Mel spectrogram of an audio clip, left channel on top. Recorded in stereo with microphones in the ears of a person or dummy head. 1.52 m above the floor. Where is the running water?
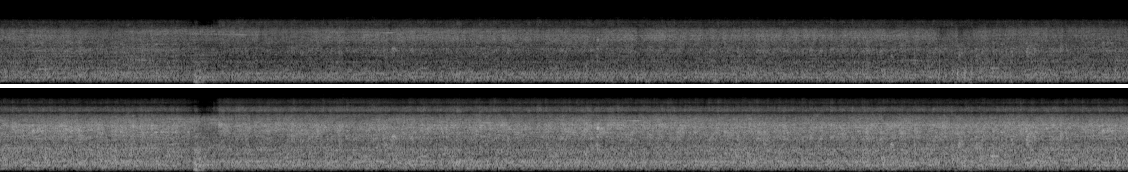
35° right (ahead or behind).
